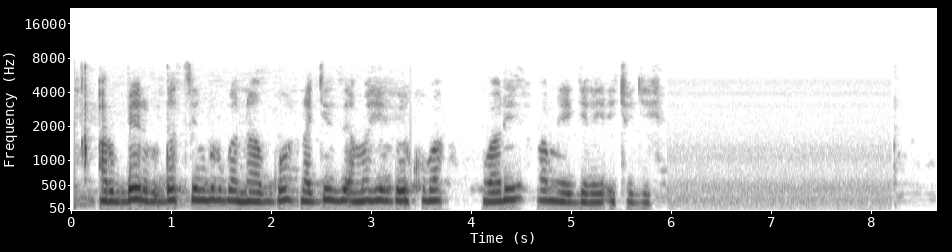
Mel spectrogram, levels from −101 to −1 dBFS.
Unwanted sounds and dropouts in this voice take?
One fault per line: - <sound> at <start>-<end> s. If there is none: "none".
none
